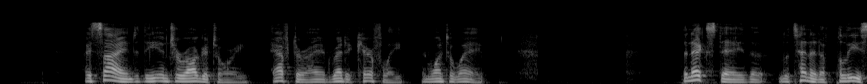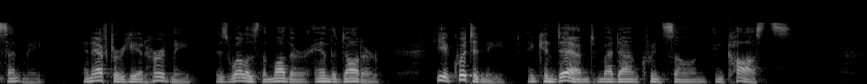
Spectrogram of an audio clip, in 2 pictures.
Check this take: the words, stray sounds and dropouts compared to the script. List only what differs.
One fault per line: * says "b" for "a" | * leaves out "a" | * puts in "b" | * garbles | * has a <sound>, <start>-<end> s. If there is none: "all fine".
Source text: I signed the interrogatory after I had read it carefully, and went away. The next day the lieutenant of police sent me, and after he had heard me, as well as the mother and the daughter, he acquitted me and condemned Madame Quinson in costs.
all fine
